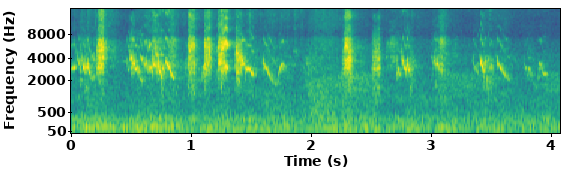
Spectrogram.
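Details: Budgies give clustered scratchy chirps and short downward-sliding squeaks, busy at first, then sparser, with short pauses between bursts; low hum behind.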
